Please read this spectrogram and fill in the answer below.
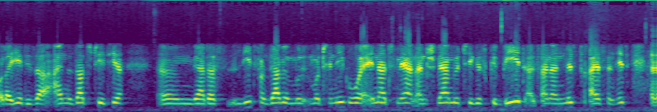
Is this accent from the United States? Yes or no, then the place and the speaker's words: no; Croatia; now in Germany; ich bin selber Ostblock quasi. Ich komme aus Kroatien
